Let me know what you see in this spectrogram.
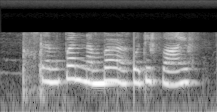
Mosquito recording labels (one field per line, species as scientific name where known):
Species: no mosquito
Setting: cup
